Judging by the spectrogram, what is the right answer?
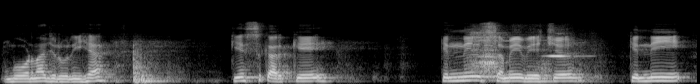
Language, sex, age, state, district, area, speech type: Punjabi, male, 45-60, Punjab, Jalandhar, urban, spontaneous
